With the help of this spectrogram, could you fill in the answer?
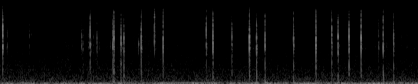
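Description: A red Lindt Lindor cardboard box holding a chocolate bar is held in both hands and tapped and scratched along its edge with long acrylic nails. Quick, dry, bright clicks and light scratches come in an uneven patter with almost no ring, over a steady low hum.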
